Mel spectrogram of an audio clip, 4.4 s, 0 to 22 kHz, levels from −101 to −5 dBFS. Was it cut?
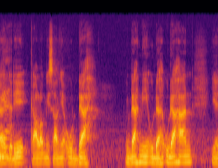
no; 0 cuts

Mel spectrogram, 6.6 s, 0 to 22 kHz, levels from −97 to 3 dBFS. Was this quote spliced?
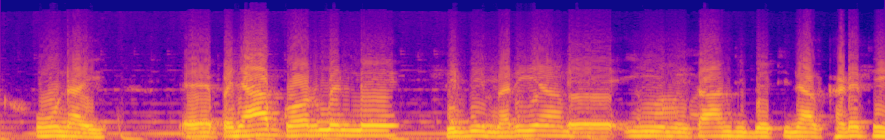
yes; 1 cut; at 4.2 s

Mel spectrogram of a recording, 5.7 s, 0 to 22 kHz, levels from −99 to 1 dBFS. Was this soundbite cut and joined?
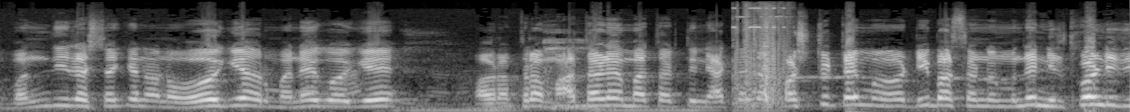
yes; 1 cut; at 3.9 s

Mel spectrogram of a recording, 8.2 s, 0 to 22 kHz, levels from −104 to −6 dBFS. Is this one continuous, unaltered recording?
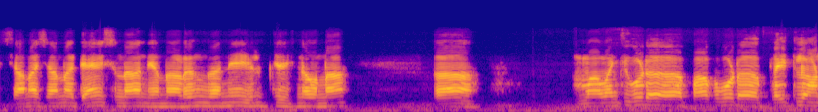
yes; 0 cuts

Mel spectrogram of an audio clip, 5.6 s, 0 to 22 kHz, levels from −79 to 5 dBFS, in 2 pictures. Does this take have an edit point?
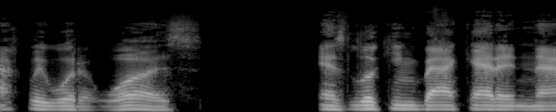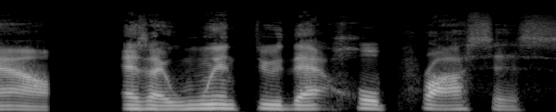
no; 0 cuts

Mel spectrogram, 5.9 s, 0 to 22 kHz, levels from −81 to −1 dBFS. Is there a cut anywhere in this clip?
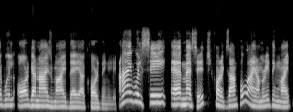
yes; 1 cut; at 2.2 s

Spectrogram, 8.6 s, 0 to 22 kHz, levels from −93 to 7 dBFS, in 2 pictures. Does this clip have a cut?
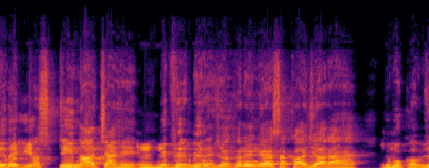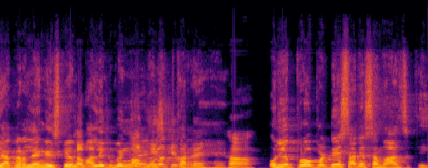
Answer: yes; 2 cuts; at 2.2 s, 5.8 s

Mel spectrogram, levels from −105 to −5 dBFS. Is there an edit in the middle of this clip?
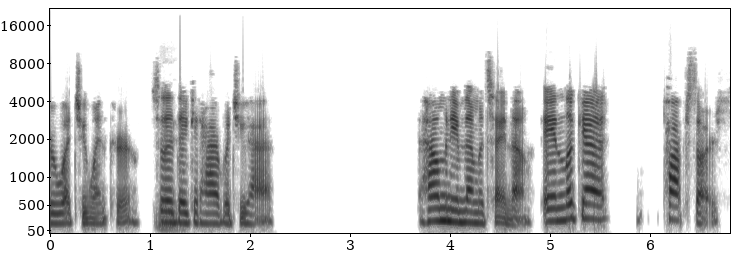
yes; 3 cuts; at 0.9 s, 4.8 s, 5.8 s

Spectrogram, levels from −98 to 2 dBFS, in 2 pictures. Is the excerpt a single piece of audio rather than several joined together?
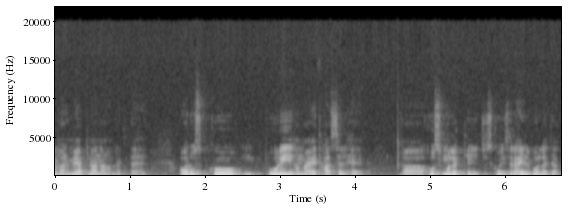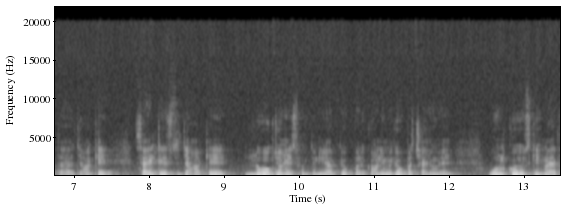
yes; 0 cuts

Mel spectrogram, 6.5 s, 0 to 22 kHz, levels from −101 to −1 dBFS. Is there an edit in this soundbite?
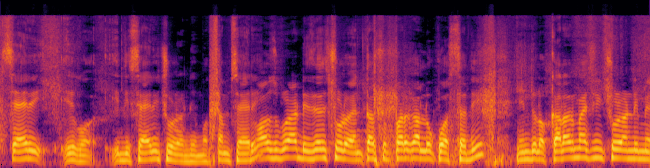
yes; 1 cut; at 2.4 s

